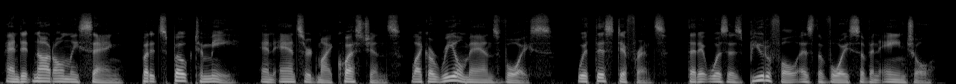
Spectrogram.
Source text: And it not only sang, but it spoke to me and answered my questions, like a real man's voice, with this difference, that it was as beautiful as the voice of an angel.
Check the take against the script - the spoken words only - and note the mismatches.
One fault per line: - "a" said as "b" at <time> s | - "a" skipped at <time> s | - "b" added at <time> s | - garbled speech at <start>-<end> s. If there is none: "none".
none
